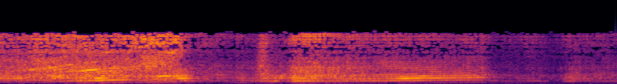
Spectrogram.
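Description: A car engine turns over and revs up in loud, rising surges, dipping briefly before climbing again, then settling into a rougher idle near the end. No voices.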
